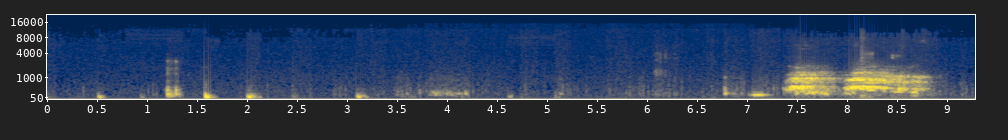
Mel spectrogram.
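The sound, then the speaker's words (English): A pet dog lets out two loud, harsh barks near the end, preceded by a few soft low thumps and faint grumbling, during a meeting vote. “I think my dog is approving.”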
